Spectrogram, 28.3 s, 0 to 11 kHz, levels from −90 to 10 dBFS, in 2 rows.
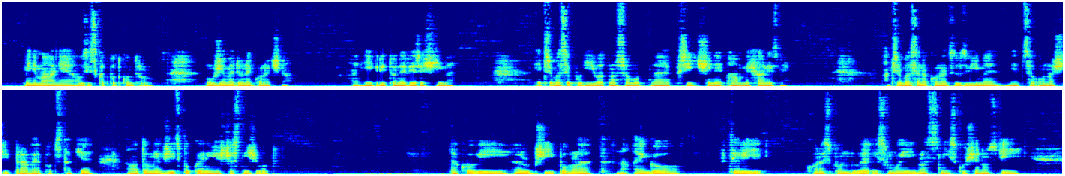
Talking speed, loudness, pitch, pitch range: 110 wpm, -25 LUFS, 95 Hz, 85-110 Hz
